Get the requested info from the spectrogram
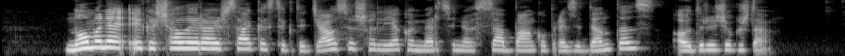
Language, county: Lithuanian, Marijampolė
